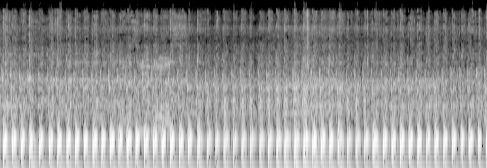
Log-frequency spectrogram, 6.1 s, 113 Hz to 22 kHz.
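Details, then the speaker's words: Kawasaki Bayou single-cylinder ATV before the muffler swap: loud, raw popping at about three beats a second with a hollow, unmuffled bark, getting louder over time. The muffler is rotted and leaking; it will be replaced with a used Kawasaki 300 muffler. "maybe some of you've noticed that this thing is getting louder and louder"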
